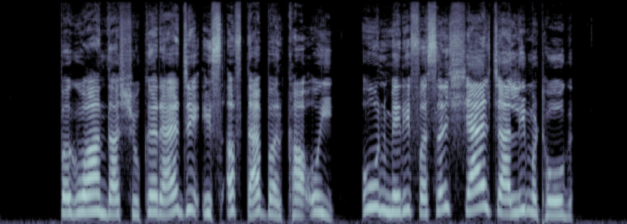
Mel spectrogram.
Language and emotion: Dogri, happy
